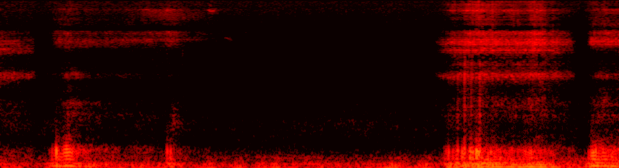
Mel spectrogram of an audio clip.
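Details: Sleeping puppy at night after playing all day with no naps, snoring: soft, low, rattling snorts in irregular bursts with quieter breathing between them.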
